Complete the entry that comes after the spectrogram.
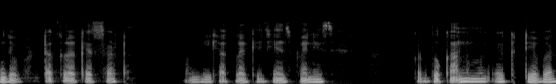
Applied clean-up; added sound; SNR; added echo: neural mask model DeepFilterNet 3.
